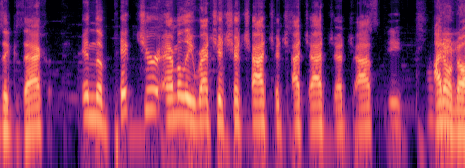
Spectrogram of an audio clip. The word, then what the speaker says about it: Ratajkowski: RATAJKOWSKI. I think it's just Ratajkowski. Ratajkowski? Yeah, I think the J is silent.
